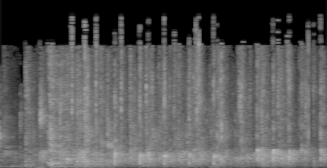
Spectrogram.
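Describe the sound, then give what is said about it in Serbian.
Audience applause at the opening of a portrait exhibition at a national library: after a brief quieter moment, a dense, even clatter of many hands swells in and holds steady to the end. “Pozdravimo je jednim aplauzom.”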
